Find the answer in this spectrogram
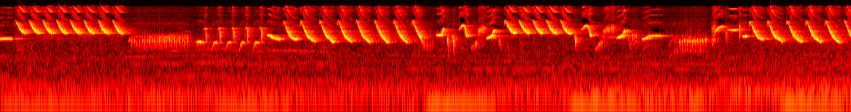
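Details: Canary singing loud, fast series of high descending chirps in repeated bursts, broken by short buzzy rolls and whistles, with a low hum underneath.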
